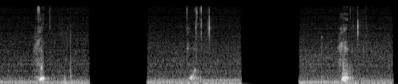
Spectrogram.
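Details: Hiccups: three short, abrupt gulping catches, each within a brief burst of room noise, separated by silent gaps.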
